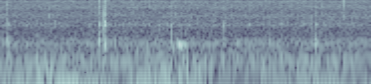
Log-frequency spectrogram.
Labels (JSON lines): {"label": "ambient", "recorder": "HydroMoth"}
